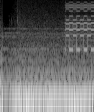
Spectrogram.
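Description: A telephone rings with a bright, repeating electronic tone that starts partway through, over a steady low hum, with no voices.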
